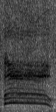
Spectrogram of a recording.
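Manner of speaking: sudden high excited "Oh!"; excited shout. Real, not acted. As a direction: yell "Oh!" at the big play. Caster reacts to a big fight.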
